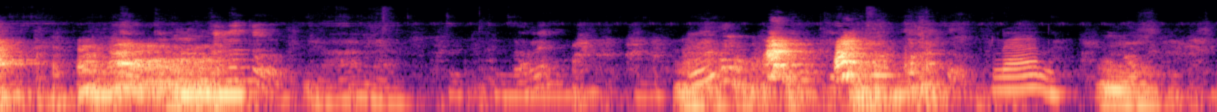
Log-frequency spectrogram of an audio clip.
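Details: Puppies Coco and Coral tugging at a rope in play: bursts of rough growling and short barks, then a wavering rising whine near the end, with a person talking in Bengali throughout.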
